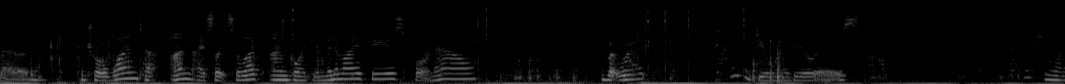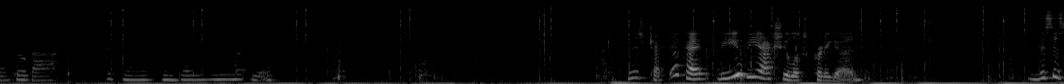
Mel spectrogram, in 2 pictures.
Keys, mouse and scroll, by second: 0.0 alt+click, 0.2 alt+right click, 1.0 alt+click, 1.4 ctrl+1, 3.2 click, 5.2 click, 7.0 alt+click, 7.8 alt+click, 12.2 click, 12.9 click, 13.0 alt+click, 14.1 click, 15.1 click, 16.5 click, 18.0 alt+click, 18.3 alt+click, 18.8 alt+middle click, 19.3 alt+right click, 19.6 alt+click, 20.0 alt+right click, 20.9 alt+click.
